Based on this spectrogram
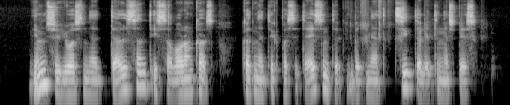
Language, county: Lithuanian, Šiauliai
